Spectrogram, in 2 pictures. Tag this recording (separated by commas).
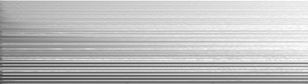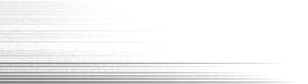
Music, Musical instrument, Acoustic guitar, Guitar, Plucked string instrument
